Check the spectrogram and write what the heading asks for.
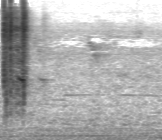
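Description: A short, sharp hissing burst lasting about a third of a second right at the start, with two peaks, followed by a faint low steady hum.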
